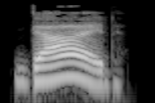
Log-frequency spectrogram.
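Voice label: "guyed", British English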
